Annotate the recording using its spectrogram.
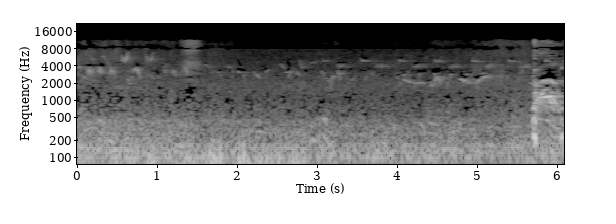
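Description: Outdoor ambience of small birds chirping intermittently over a low rumble, with a short vocal sound, such as a cough or a word, near the end.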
